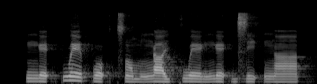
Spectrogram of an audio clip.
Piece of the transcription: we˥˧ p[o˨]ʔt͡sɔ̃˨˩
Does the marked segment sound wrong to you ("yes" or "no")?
no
